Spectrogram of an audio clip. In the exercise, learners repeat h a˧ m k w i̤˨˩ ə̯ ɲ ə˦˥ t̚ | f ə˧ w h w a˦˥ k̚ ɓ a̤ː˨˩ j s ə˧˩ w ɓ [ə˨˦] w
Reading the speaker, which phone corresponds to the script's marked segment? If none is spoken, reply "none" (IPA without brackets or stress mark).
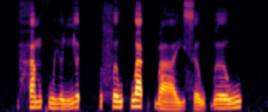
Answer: ə˨˦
